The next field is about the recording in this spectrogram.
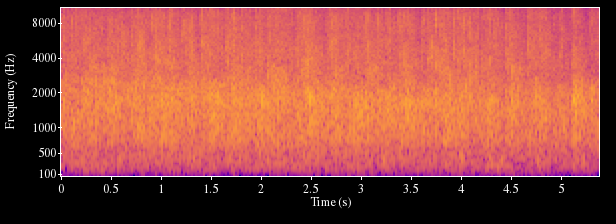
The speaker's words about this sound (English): Is there anybody in the house this morning that would like to testify that you've been in a time when you needed peace and Jesus was that peace? Oh, clap your hands unto the Lord if that's true.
